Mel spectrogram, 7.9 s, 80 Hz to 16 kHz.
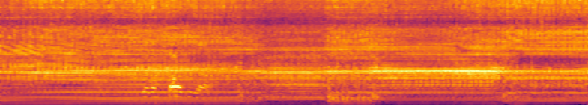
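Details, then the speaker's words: El Camino after a QA1 front suspension install, cranking on the starter without starting: a harsh, loud metallic rattle over steady tones; the owner suspects metal-to-metal contact and plans to add rubber between the parts. "i'm gonna just turn it over i ain't even gonna start i'm gonna just turn it over you're gonna hear the the the loud noise i hate it"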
